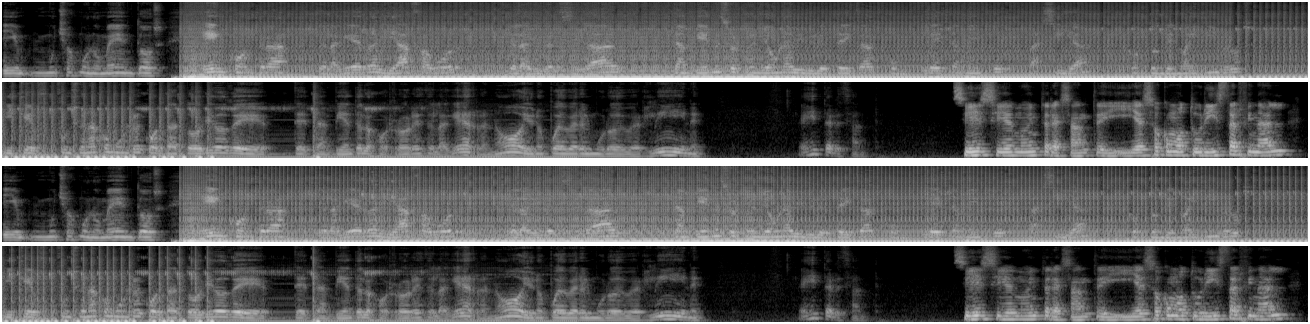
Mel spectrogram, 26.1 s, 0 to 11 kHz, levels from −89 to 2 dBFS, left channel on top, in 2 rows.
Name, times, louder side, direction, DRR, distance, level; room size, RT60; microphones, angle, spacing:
voice 1, 0.0-6.2 6.7-10.9 11.3-20.0 21.0-21.7, right 1 dB, ahead, 0.4 m, -32 dB
sound 1, 1.7-18.8, equal, 40° right, 0.8 m, -21 dB
voice 2, 22.6-25.9, left 2 dB, 60° left, 0.7 m, -28 dB
2.9 x 2.2 x 3.2 m
head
